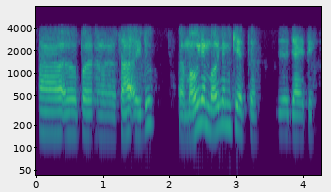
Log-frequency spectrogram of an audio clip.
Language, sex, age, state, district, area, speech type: Sanskrit, male, 18-30, Karnataka, Dakshina Kannada, rural, conversation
